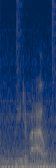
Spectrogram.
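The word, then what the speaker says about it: Brie de Meaux: Read them out. How do you spell that? Brie. Yeah. D-E. Yeah. M-E-A-U-X. Read them out.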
